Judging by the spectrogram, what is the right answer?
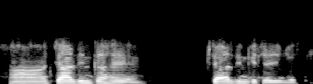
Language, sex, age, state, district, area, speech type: Hindi, male, 18-30, Uttar Pradesh, Varanasi, rural, conversation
